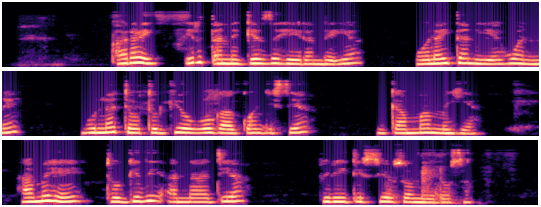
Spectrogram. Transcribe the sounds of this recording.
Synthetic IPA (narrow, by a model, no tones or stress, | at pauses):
pʰɐɾɐj | ɪɾt̪ʼːɐnːɛɡɛzɛɦeːɾɐnd̪ɛʔɪjɐ | wɔlɐjt̪ːɐnjeːɦʊwɐnːɛ | bʊlːɐt͡ʃːɐwt̪ɔɡːɪjɔwɔɡaːkʼːɔnt͡ʃʼɪsːɪjɐ | ɡɐmːɐmɛɦɪjɐ | hɐmɛhɛt̪ɔɡːɪd̪ɪɐnːaːt͡ʃʼɪjɐ | pɪɾiːt̪ʼɪsːɪjɔsɔmeːd̪o̞ːsɐn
